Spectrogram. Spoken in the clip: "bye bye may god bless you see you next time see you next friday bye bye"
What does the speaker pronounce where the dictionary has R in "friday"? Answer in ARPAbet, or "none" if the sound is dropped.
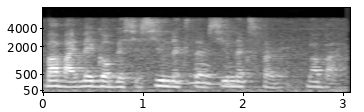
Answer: none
